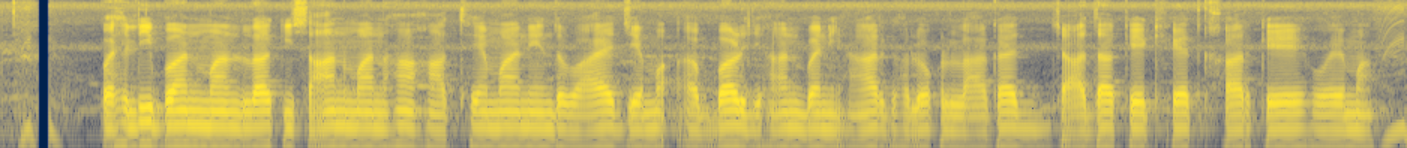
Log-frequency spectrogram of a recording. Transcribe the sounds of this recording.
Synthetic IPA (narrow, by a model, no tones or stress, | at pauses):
pəɦlibənmanlakɪsa̰ːnmanɦãɦaːt̪ʰemãnɪ̃nd̪ʋaːed͡ʒeːmã̰ɐ̰bəɽd͡ʒʱaːnbəniɦaːɾɡʱɐloːklaːɡad͡ʒa̰ːd̪akekʰeːt̪kʰaːɾkeɦoːemã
